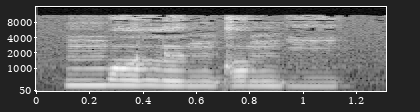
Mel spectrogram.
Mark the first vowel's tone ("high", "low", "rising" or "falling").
high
